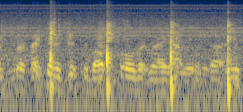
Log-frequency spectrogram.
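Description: A boot stamping an aluminium snow picket down into firm glacier snow: a few sharp knocks about half a second apart.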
